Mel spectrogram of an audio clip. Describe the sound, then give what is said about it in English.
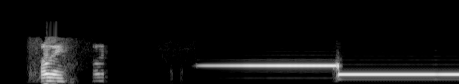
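A brief burst of speech, then CCOM radio dispatch alert tones for Algonquin: a steady high-pitched tone holds for about a second and a half before switching to a lower, loud tone that continues to the end. “Did you hear the tones on your end?”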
